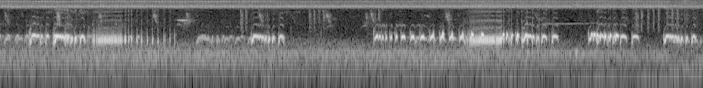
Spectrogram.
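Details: Manggung song of a zebra dove, played as bait to rouse other local doves into breeding mood: repeated bouts of fast, rolling, staccato coos, some phrases stretched into a continuous trill, with pauses between and a constant high hiss.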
